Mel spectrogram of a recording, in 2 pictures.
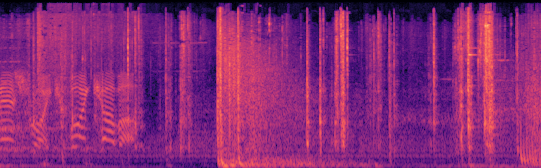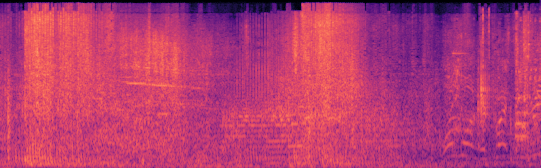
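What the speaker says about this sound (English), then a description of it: "Enemy precision airstrike." Warzone precision airstrike blasts in a battle royale match: a sharp loud impact at about two seconds, then a second heavier rumbling explosion that rolls on loudly under radio-style game chatter.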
